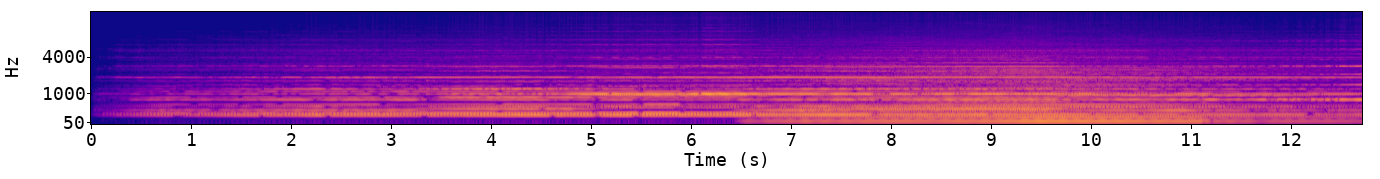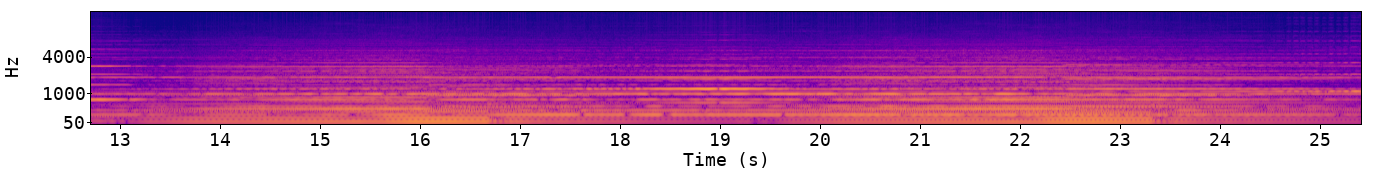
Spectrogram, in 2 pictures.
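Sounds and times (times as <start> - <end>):
violin: 0.0 - 25.4.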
